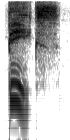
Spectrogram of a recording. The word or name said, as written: beaks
